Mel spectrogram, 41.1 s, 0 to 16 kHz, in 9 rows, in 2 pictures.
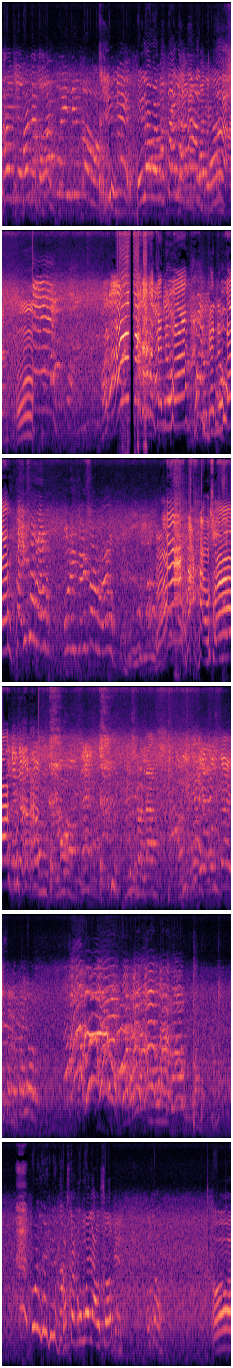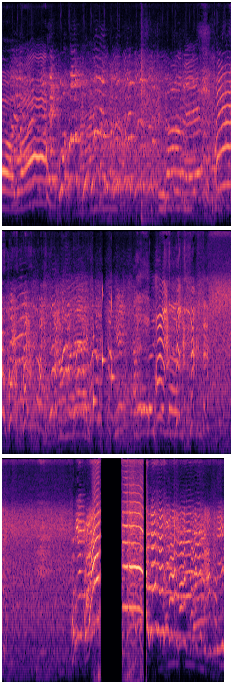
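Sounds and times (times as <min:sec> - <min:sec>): children talking and calling out: 0:00.0 - 0:22.3, 0:27.1 - 0:36.1
high rising and falling cry: 0:06.6 - 0:07.7, 0:19.5 - 0:21.8, 0:38.0 - 0:40.6.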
